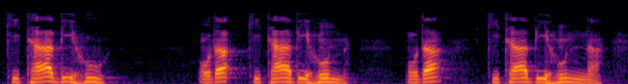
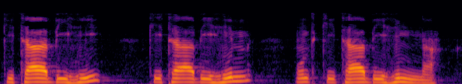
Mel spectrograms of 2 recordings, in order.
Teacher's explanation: Das heißt, von I zu U überzugehen, das fällt schwer, deswegen wird es verändert. · Shown in: second take · Wir sagen, Kitabihi, Kitabihim und Kitabihinna.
